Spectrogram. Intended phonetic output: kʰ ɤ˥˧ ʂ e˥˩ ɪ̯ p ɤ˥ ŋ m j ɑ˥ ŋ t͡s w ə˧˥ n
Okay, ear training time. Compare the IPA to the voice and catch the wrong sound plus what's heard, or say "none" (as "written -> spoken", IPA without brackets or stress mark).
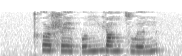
none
